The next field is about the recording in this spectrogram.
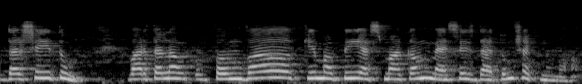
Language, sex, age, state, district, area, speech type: Sanskrit, female, 45-60, Maharashtra, Nagpur, urban, spontaneous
